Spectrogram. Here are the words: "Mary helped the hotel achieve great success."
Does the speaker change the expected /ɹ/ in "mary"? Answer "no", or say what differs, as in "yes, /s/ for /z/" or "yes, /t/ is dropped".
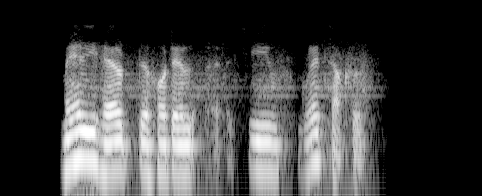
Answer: no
